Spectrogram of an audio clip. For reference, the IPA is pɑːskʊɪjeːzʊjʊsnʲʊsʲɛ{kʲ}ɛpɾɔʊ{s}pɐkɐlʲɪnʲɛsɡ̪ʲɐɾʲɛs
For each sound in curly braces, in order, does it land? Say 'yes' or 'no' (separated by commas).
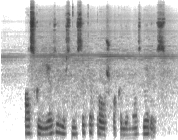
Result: yes, no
